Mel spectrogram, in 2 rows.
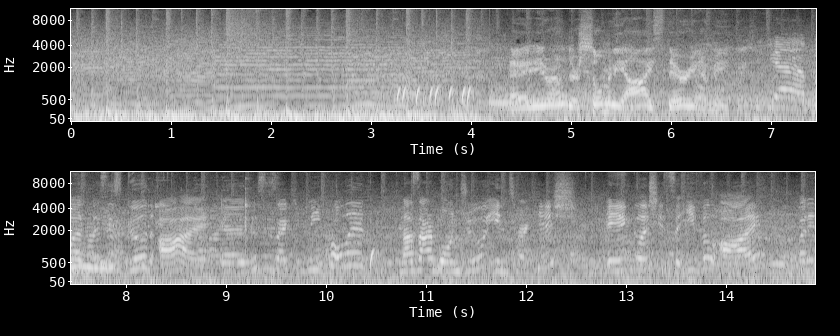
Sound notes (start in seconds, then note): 0.3 upbeat music; 3.2 gentle popping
